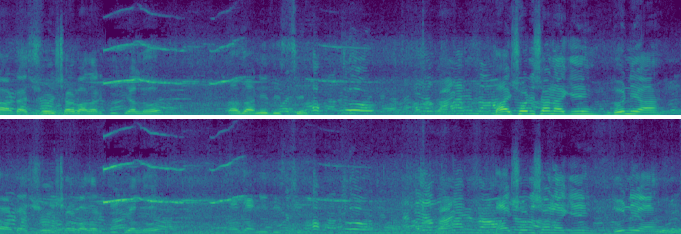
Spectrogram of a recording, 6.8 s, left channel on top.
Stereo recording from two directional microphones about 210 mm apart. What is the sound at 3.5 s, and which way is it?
Speech, 60° left (ahead or behind).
